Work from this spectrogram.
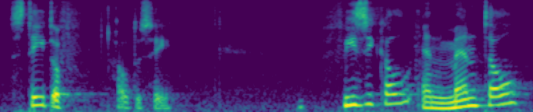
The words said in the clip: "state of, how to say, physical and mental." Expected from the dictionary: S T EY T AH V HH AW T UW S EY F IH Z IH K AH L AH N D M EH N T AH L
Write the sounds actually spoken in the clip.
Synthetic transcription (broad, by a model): S T EY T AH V HH AW T UW S EY F IH Z IH K AH L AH N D M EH N T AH L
